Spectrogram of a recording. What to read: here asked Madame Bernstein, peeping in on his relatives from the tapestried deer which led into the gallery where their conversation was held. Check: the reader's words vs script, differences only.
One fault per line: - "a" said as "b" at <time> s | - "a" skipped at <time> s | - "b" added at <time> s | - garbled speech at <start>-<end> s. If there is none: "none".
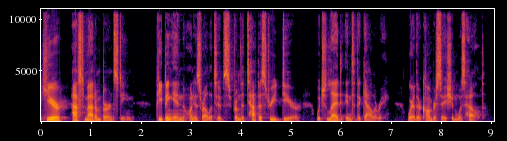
none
